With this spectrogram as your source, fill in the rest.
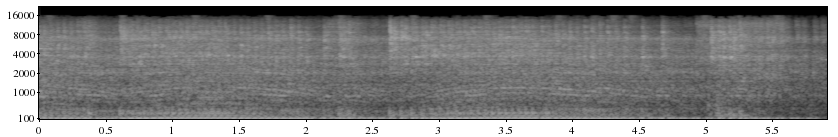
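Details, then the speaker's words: Yazoo Kees 42-inch zero turn mower with Kawasaki engine, new carburetor fitted: note surges and sags, briefly picks up, then dies; fuel starvation, unsure if carburetor or fuel lines from tanks. "we're not getting enough fuel so am I dealing with a carburetor issue or am I dealing with an issue coming to the carburetor with fuel that's what I'm not sure about"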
